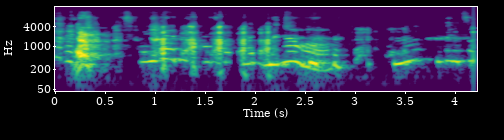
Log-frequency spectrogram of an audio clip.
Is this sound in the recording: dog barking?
yes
